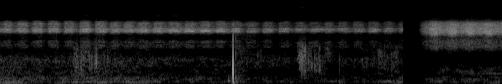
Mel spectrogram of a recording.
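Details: Male cicadas singing by day in summer heat in Drôme and Ardèche, France, a courtship call to attract females; a dense, steady, high buzzing hiss with fast rasping pulses, a sharp tick near the middle, briefly cut off before resuming.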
